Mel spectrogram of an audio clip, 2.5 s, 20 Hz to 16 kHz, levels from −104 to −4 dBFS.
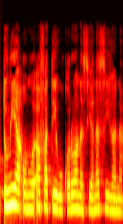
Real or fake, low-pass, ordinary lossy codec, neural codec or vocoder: fake; 10.8 kHz; MP3, 64 kbps; codec, 24 kHz, 0.9 kbps, WavTokenizer, medium speech release version 2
